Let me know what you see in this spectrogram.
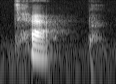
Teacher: The first sound is p. P is a stop voiceless sound made on the lips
